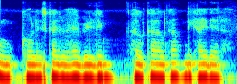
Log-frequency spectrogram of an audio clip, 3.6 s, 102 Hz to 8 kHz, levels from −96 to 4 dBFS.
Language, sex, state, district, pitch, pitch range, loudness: Hindi, male, Punjab, Pathankot, 140 Hz, 135-145 Hz, -12 LUFS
